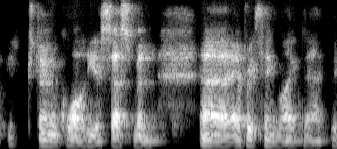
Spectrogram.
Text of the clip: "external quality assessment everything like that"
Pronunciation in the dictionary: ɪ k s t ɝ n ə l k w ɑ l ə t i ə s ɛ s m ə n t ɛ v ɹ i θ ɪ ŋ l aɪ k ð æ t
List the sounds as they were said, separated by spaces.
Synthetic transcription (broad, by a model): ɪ k s t ɝ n l k w ɑ l ə t i ə s ɛ s m ə n t ɛ v ɹ i θ ɪ ŋ l aɪ k ð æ t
